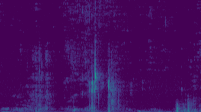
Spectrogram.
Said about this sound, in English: Let me have a sip of my drink. I really need a sip.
